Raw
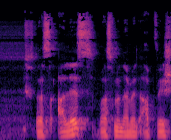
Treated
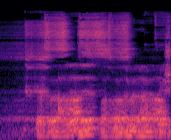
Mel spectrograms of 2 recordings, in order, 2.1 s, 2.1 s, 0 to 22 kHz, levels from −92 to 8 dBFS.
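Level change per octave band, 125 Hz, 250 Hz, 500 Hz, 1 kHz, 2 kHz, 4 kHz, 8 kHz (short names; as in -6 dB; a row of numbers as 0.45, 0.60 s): +2.0, +2.0, +6.0, +6.0, +1.5, +1.0, +2.0 dB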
